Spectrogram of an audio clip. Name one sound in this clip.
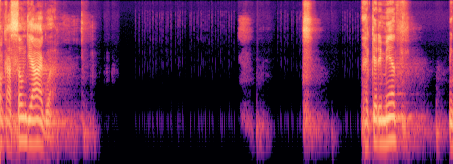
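A man speaks calmly into a microphone in short bursts, with pauses between.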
